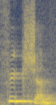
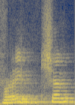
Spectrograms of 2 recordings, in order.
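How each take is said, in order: First: फिक्शन with a plain f and no r, falling; fiction without r. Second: फ्रिक्शन with a clear fr cluster, rising; friction with the r. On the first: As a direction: drop the r: फिक्शन. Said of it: "इसमें बोल रहे हैं". (फिक्शन बिना 'र' के) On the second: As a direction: stress the r in फ्रिक्शन. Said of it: "इसमें बोल रहे थे". (फ्रिक्शन में 'र' साफ़ बोलें) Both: Shown as a demonstration.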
